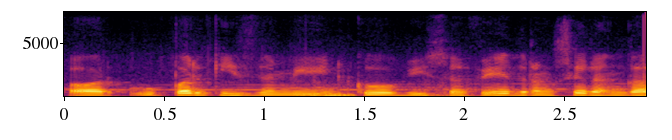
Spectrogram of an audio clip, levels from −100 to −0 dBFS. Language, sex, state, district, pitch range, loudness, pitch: Hindi, male, Jharkhand, Ranchi, 140-165 Hz, -19 LUFS, 140 Hz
